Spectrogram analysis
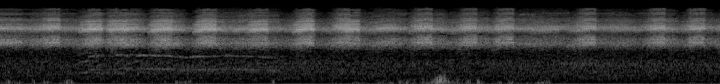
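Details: Buzzing cicada chorus in Crete during hot summer weather, a loud high rasping drone swelling and fading in regular pulses roughly twice per second, with a faint whistle-like tone briefly in the background.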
